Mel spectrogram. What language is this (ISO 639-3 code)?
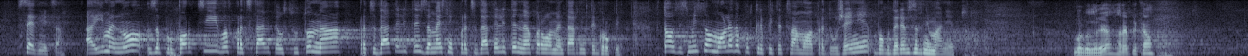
bul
